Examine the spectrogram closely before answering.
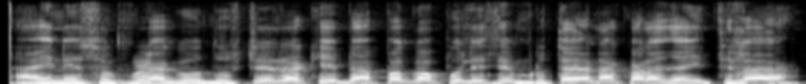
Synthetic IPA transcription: a̰jnisuŋkɭak̬ud̪usʈiɾɔkʰibjapɔɡɔpulis̬imɾut̪ɔjɔnɔkɔɾad͡ʒajt̪ʰila

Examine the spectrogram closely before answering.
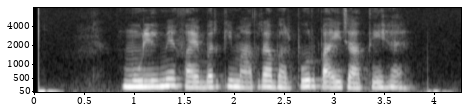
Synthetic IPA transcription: muːlimẽfaːɪbəɾkimaːt̪ɾabʱɐɾpuːɾpaːid͡ʒaːt̪iɦɛː

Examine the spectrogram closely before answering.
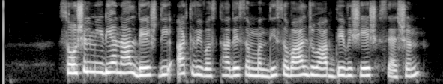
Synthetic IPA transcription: soːʃəlmiːɖijaːnaːld̪eːʃd̪iːʔəɾt̪ʰʋəʋəst̪ʰaːd̪eːsəmbənd̪ʱiːsəʋaːld͡ʒəʋaːb̚d̪eːʋɪʃeːʃsɛːʃən

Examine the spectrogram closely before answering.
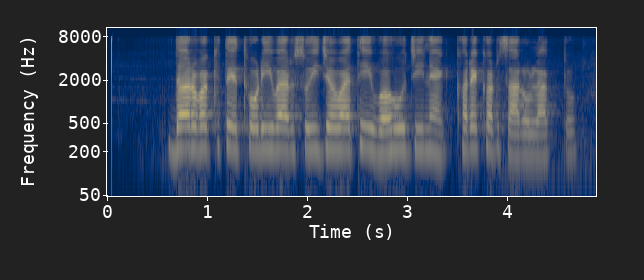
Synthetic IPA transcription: d̪əɾʋəkʰt̪et̪ʰoɽiʋaɾsuid͡ʒəʋat̪ʰiʋəɦud͡ʒinekʰəɾekʰəɾsaɾulaɡ̚t̪ũ

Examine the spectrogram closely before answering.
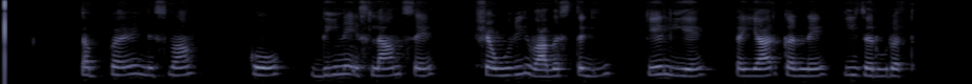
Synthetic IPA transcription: t̪ɐbːəenɪsʋa | ko | d̪iːneɪslaːmse | ʃɐuːɾiʋaːbəst̪əɡi | kelie | t̪ɐjːaːɾkɐɾnekizɐɾuːɾət̪

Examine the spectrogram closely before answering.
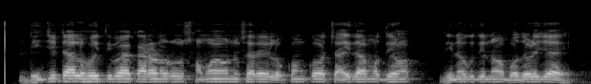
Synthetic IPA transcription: ɖid͡ʒiʈalɦojt̪ʰibakaɾɔɽ̃ɔɾusɔmɔjɔːnusaɾelokɔŋkɔt͡ʃaɦid̪amɔd̪ʱjɔ | d̪inɔkd̪inɔbɔd̪ɔɭid͡ʒae

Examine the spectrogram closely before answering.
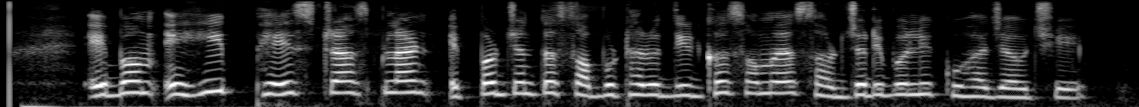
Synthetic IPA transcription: ebɔŋeɦipʰesʈɾansplaɳʈepɔɾd͡ʒɔnt̪ɔsɔbuʈʰaɾud̪iɾɡʱɔsɔmɔjɔsɔɾd͡ʒɔɾibolikuɦad͡ʒawt͡ʃʰi

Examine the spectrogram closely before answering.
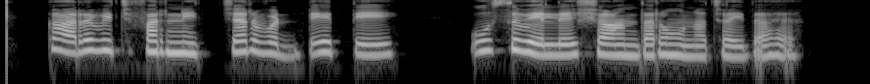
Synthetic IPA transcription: kəɾʋɪt͡ʃpʰəɾniːt͡ʃəɾʋəɖːeːt̪eː | ʊsʋeːleːʃaːnd̪əɾɦoːnaːt͡ʃaːiːd̪aːɦɛː

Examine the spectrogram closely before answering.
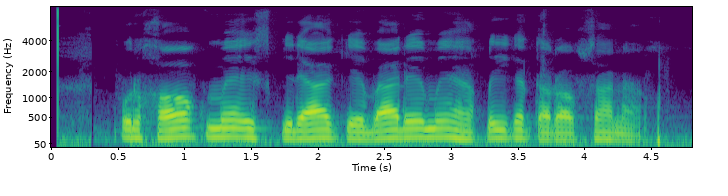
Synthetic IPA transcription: pʊɾxɔːfmẽɪskɪɾaːkebaːɾemẽɦɐqiːkət̪ɔɾɔːpsaːna̰ː

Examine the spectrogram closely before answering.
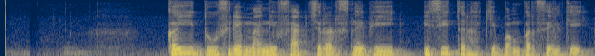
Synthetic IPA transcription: kɐid̪uːsɾemɛːnjuːfʰɛːkt͡ʃəɾəɾsnebʱiɪsit̪ɐɾəɦkibɐ̃mpəɾseːlkiː

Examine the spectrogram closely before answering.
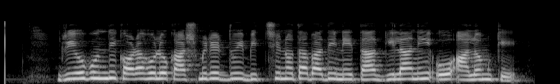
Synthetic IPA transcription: ɡɾiɦobond̪ʱikɔɾaɦolokaʃmiɾeɾd̪ujbitːɕʰinːot̪abad̪ʱinet̪aɡilaniʔoʔalomke

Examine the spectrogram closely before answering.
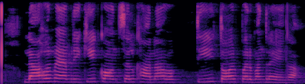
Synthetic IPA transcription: laːɦɔːɾmẽɐmɾiːkikɔːnsəlkʰaːnaʋɐk̚t̪it̪ɔːɾpɐɾbɐ̃nd̪ɾɐɦẽːŋɡaː

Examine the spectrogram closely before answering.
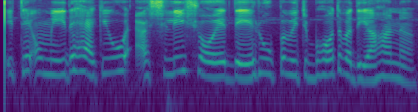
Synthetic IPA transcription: ɪt̪ʰːeːʔʊmːiːd̪ɦɛːkɪoːə̰ʃliːʃoːeːd̪eːɾuːpʋɪt͡ʃbɔːt̪ʋəd̪ijaːɦən

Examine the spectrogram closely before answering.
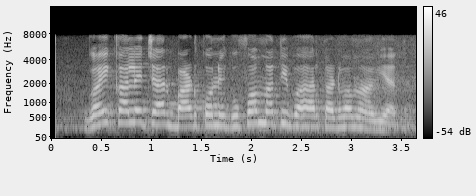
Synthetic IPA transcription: ɡəjkalet͡ʃaɾbaɭkoneɡʊfamãt̪ʰibəɦaɾkaɖʱʋamãaʋjaɦət̪a

